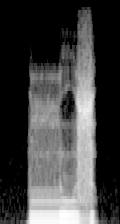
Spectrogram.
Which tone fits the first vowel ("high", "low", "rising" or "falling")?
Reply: high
